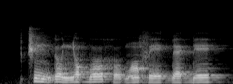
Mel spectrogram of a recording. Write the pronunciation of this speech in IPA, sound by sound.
t͡ʃ ĩ˦˨ ŋ ɗ o˦˨ ɲ ɔ˦ ɡ͡b oː˦ h o˨ b ɔ̃˦ f eː˧ ɡ͡b ɛ˧ ɡ͡b e˦

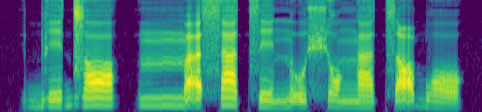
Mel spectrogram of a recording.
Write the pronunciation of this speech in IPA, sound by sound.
b e˨˦ d͡z ɒ˦ | mː a̰˦ s a˦ t͡s e˨ n o̰˦ ʃ ɔ˨ ŋ a˨ t͡s ɑ̰˦ b ɔ˨

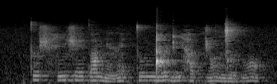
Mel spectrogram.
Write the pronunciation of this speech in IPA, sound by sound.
t̪ ɯ˦˥ ʃ h ĩ˦˥ ʃ e˦˥ d̪ a˦˥ ŋ ẽ˨˩˦ ɭ ẽ˧˥˧ ʔ t̪ u˦˥ ŋ͡ǃ ɯ˧˥˧ ɖ ĩ˧˥˧ h a˦˥ ʈ d͡ʒ ɔ̃˧˥˧ ŋ͡ǀ ɯ˨˩˦ ɡ ɔ̃˧˥˧

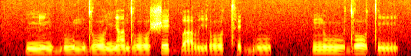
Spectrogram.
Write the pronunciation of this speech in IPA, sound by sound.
ɲ ĩ˨ ɡ͡b uː˨ m d oː˨ ɲ ã˨ d oː˨ ʃ e˦ ɡ͡b a˨ β i˨ ɾ oː˦ tʰ e˦ ɡ͡b u˦ | n uː˦˨ d o˦˨ t ĩ˨

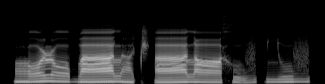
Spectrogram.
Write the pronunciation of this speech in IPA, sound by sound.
ɦ ɔ ɭ ɔː b aː l a̤ t͡ʃʼ aː l ɑː x u v | ʎ u v

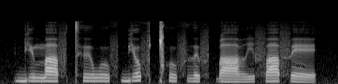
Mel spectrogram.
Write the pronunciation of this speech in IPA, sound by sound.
bʲ ɨ m a f tʰ ɨ w u f bʲ o f ǀʰ u f ð ɨ f ɓ a β i f a f e

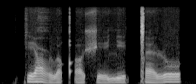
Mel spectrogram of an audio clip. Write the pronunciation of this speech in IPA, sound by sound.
k e˦ ʕ u˩ qʼ o˩ ʃ e˩ lʲ e˨ ǀ æ˨ ɭ o˦

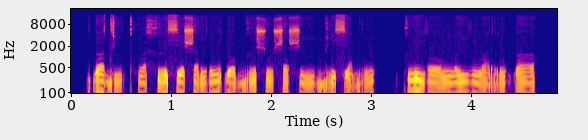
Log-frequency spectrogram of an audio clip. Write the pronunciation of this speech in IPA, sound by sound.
ɗ ʌ d iː kʷʰ a x ɯ sʲ ɛ ʃ ʌ ɾ i ɾ u ɗ o b ɯ ʃ u ʃ ʌ ʃ iː b i sʲ a b u | k ɯ j oː ŋʷ iː ŋʷ a r u ɠ ʌ

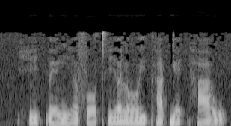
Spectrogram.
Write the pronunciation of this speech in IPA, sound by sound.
h iː˧˥ k̚ ʋ e˩˧ ŋ i˩ ə̯ f o˩˧ t̪ʰ i˧˥ ə̯ l oː˧˥ j pʰ a˧ k̚ j e˧ t̚ h a˧˩ w

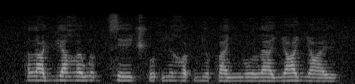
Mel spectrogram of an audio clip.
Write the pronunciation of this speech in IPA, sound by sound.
l ɑ vʲ a ʁ ə w ə b t͡s e t͡ʃʼ ʊ ʔ i ʁ ɵ ʔ ʎ ə p a ɲ o l a ʎ ɑ ʎ ɑ ɪ̯

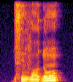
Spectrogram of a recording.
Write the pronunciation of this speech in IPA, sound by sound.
s ĩ v ɔ ɗ õ

